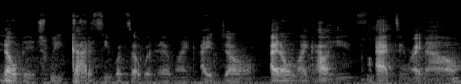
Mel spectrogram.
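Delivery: angry, furious, hushed half-whisper. Retelling a voice memo sent about the teacher, reenact an angry half-whisper. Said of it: "I'm just whispering very angrily".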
